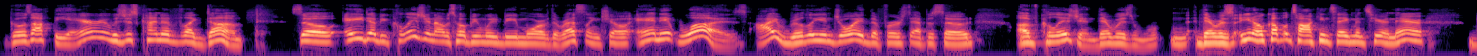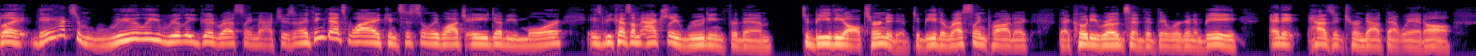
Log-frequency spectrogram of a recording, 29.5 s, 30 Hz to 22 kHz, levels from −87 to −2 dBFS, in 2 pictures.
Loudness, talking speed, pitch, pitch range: -22 LUFS, 205 wpm, 145 Hz, 125-175 Hz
